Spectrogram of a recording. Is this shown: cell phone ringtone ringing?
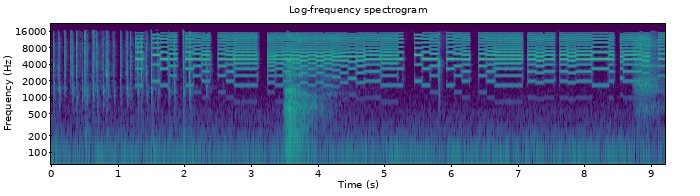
yes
